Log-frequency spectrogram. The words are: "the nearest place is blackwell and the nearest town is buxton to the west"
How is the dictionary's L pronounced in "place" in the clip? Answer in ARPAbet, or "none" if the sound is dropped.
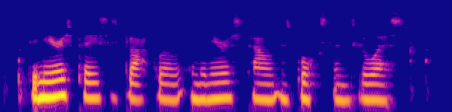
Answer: none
